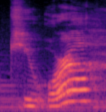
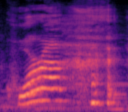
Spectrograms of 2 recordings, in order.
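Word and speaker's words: Quora: on a website called Q Ora or Korra there is some debate on how to pronounce that but either way I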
